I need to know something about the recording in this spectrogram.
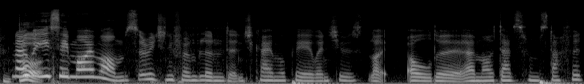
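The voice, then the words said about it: Wolverhampton local accent. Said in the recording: “apparently I say phone quite funny and one ... that's kind of Willenhall, isn't it? ... I shouldn't really have much of an accent, but I do, apparently.”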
